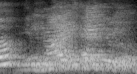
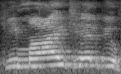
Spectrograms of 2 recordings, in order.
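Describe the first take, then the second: First: Quicker run-through of the same line; said fast. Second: Very slow, every word drawn out; slow demo. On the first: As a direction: rattle it off in one breath. (तेज़ी से एक साँस में बोलना) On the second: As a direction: spell it out slowly for the class. (बहुत धीरे-धीरे, हर शब्द खींचकर) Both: Shown as a demonstration. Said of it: "first बोलो".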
